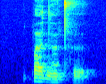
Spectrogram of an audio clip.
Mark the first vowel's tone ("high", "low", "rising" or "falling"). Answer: high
